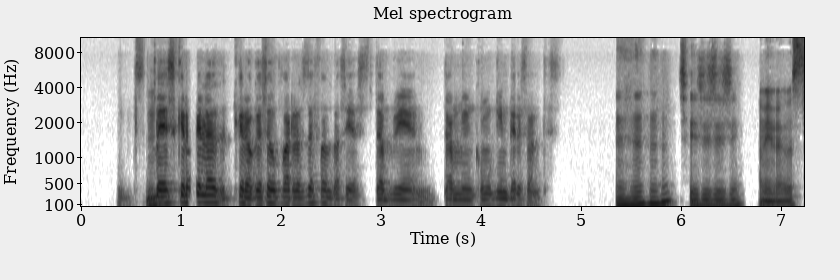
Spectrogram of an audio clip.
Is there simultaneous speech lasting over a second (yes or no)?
no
